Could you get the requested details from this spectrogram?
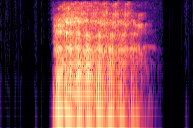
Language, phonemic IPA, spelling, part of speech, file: French, /bʁ/, brrr, interjection, LL-Q150 (fra)-brrr.wav
- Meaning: brr; brrr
